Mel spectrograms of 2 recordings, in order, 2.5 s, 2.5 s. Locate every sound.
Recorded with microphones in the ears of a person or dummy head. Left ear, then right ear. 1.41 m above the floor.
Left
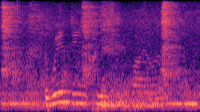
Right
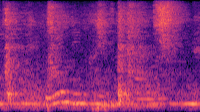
0.6 s a woman speaking: 70° left (ahead or behind), 0.6 m; by 2.1 s 10° left (ahead or behind), 0.9 m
